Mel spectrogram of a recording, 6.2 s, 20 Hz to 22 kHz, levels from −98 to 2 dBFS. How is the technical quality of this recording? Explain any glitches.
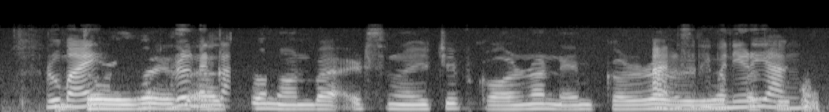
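The speech repeatedly dips, which points to speech suppressed in double talk. It dips at 0.85–1.11 s, 1.71–2.12 s, 5.23–5.41 s, 5.57–5.61 s and 5.97–6.15 s, by about 10 to 15 dB. The likely cause is an echo canceller mistaking overlapping talk for echo and turning the voice down. The sound also stops at 8 kHz, as on a call path.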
